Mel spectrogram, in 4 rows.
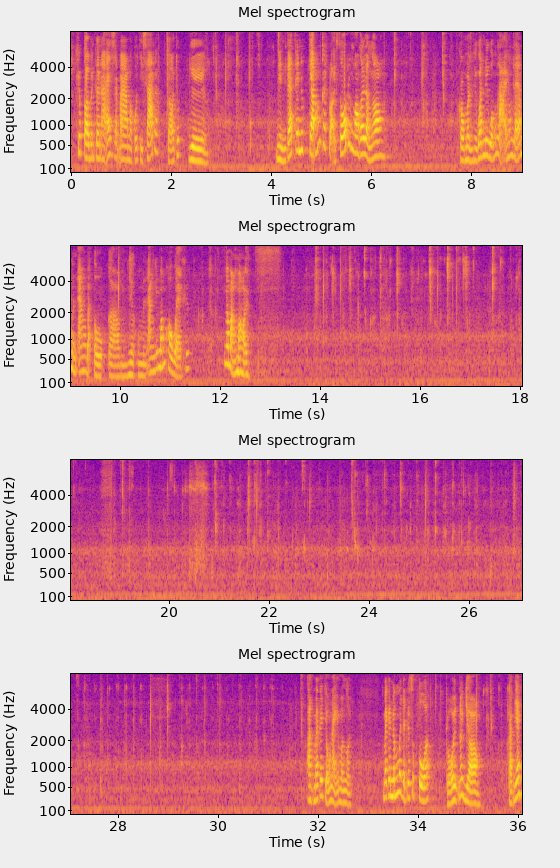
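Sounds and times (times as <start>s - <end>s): crunchy chewing mouth clicks: 2.7s - 4.2s, 6.2s - 8.0s, 11.4s - 12.1s, 13.2s - 31.9s, 34.2s - 36.0s.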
